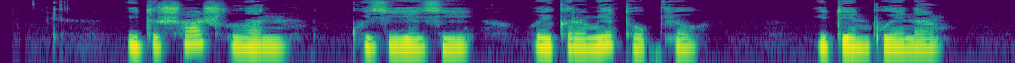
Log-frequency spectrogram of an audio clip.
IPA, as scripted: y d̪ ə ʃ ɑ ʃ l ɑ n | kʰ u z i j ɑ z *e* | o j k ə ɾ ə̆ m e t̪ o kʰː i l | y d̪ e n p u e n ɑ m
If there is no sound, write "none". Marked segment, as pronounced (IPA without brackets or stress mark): i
